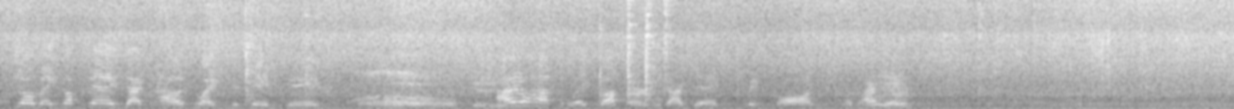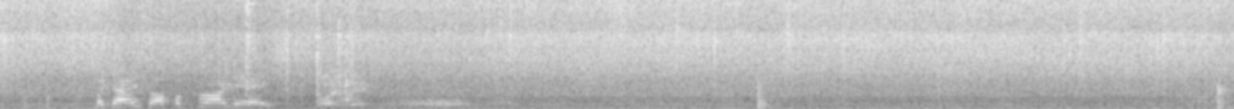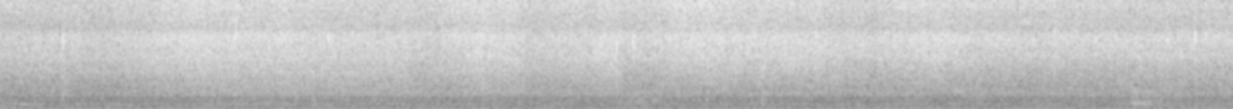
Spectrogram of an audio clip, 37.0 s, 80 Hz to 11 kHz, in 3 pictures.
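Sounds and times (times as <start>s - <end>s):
food sizzling on a griddle: 0.0s - 37.0s.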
